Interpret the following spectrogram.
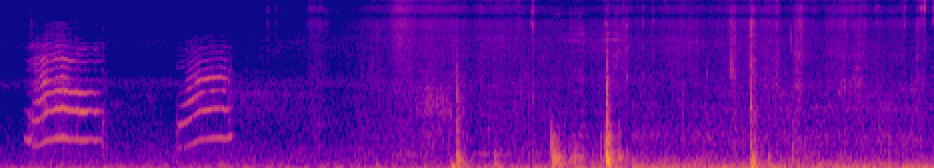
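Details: Cats excited over eel, the first time in a while they have had it: two clear, rising-then-falling meows in the first two seconds, followed by clicks, thumps and handling noises indoors.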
